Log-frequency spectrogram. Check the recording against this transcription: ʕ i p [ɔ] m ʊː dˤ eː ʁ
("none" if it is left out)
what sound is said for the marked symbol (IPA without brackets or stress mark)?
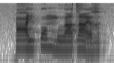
ɔ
